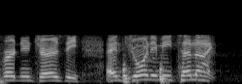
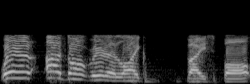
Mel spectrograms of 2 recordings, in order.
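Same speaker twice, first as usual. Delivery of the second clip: slow, stray, put-on Australian accent. Asked for his thoughts on baseball, answering in a put-on Australian accent. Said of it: "Why am I talking Australian?".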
